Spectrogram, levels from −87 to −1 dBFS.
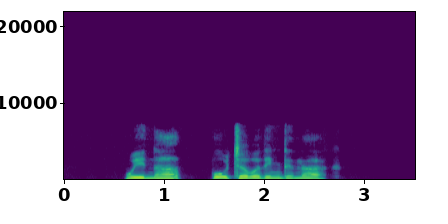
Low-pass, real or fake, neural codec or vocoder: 7.2 kHz; fake; autoencoder, 48 kHz, 32 numbers a frame, DAC-VAE, trained on Japanese speech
